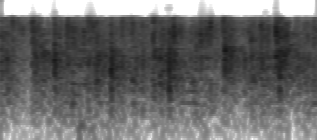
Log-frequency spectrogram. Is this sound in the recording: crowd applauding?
yes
